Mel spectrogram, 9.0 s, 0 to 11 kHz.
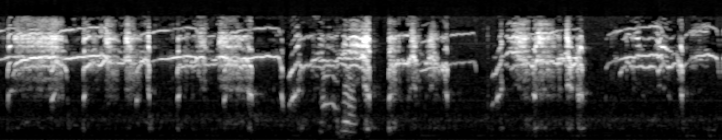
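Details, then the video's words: Peregrine falcon feeding at Dobra, 11:48, dated 19-05-21. Persistent, rasping, whining calls run almost continuously, with several long, thin, rising whistled tones, a short buzzy break midway and a few silent gaps. "Sokoły - Dobra karmienie o 11.48 19-05-21"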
